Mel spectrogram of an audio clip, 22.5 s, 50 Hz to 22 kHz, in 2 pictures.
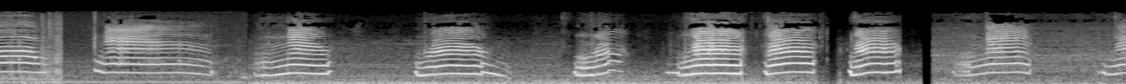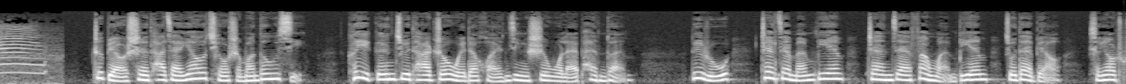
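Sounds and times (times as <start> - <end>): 
cat meowing with medium-long drawn-out calls: 0.0 - 3.4, 4.2 - 5.2, 5.8 - 10.4, 11.0 - 11.9
speech: 12.3 - 22.5.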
